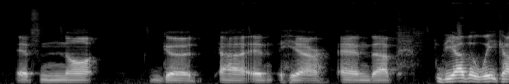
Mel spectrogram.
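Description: The speaker is a man. He has a New Zealand accent. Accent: Kiwi. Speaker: international news correspondent. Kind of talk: casual chat. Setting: remote call from Tokyo.

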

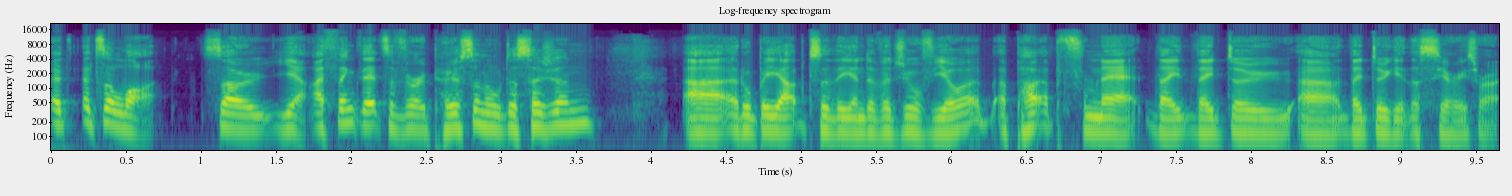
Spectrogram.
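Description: Recorded dry and close with no echo, a man speaks at a moderate pace in a medium pitch, with ordinary pitch variation and a dark, mellow tone. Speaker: entertainment commentator. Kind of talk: casual radio chat. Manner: casual, fillers like kinda.

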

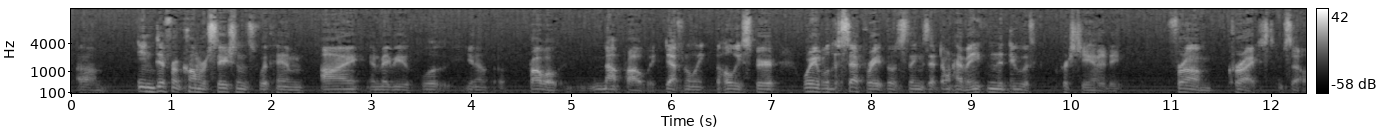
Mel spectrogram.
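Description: With an American accent, a man speaks at a fairly quick pace and a fairly low pitch. His pitch varies in an ordinary way, and music plays in the background. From Oklahoma. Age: 30s. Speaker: podcast host, military veteran. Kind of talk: casual interview. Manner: halting, many fillers.

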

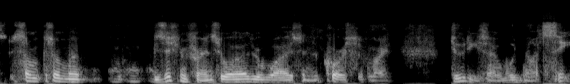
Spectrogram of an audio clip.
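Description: A man with a dark, mellow tone speaks at a moderate pace, his intonation lively. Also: medium pitch for a man. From Philadelphia area, Pennsylvania. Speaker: rock guitarist. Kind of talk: casual interview chat. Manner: halting, with many repetitions.

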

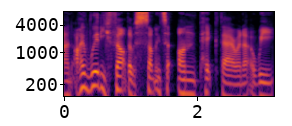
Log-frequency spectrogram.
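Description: With a normal speaking voice, a man talks fairly quickly at a medium pitch, his intonation lively. The recording is very clean with a silent background and a dry, close sound with no echo. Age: 40s. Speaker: physician and podcaster. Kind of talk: casual interview conversation.

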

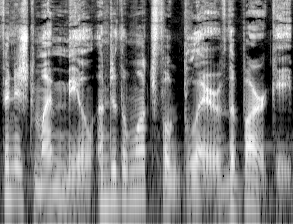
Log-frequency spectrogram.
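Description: This is plain reading aloud. The text is read through.

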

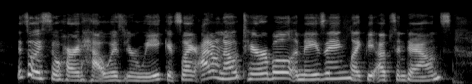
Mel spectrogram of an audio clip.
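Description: Against a quiet background, a woman talks in a bright, sharp tone with ordinary pitch variation. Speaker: screenwriter and podcast host. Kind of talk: casual interview.

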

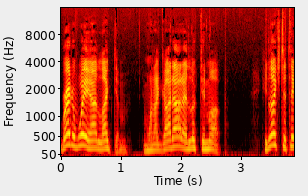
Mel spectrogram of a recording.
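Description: Reading aloud in a natural voice, full of lively intonation

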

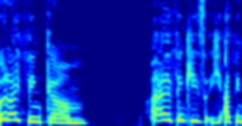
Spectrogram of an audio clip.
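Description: Her pitch swings very wide. The woman talks at a fairly slow speed. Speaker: comedian and producer. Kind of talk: casual chat.

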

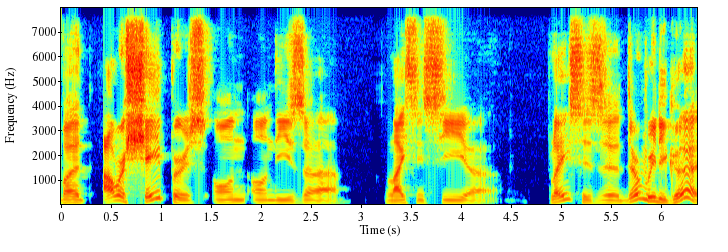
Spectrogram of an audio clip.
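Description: A man speaks very slowly in a fairly low voice. His pitch varies in an ordinary way. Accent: Portuguese. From Brazil, Rio de Janeiro. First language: Portuguese. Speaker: surfboard shaper. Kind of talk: casual interview. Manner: hesitant, with many fillers.

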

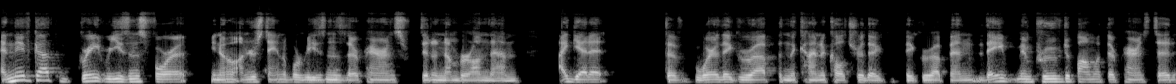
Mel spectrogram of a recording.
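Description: A man's fairly low, fairly quick delivery with fairly even intonation, a plain, everyday voice, and dry, close sound with no echo. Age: 40s. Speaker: podcast host and business coach. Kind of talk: solo podcast monologue.

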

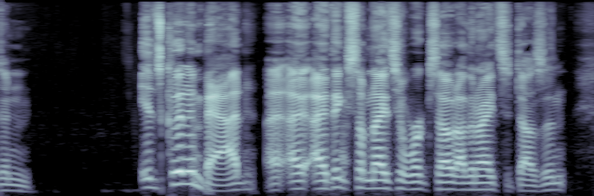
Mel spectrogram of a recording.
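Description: Heard in a dry, close sound with no echo, a man with an unremarkable speaking voice talks at a fairly quick pace, medium pitch and ordinary pitch variation. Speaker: sports radio reporter, guest. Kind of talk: casual sports podcast chat.

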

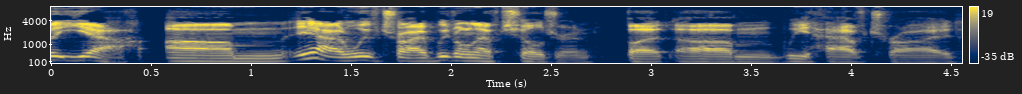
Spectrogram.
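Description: This is a man with an ordinary speaking voice. He speaks at a medium pitch and a fairly slow pace. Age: 20s. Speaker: journalist. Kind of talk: interview.

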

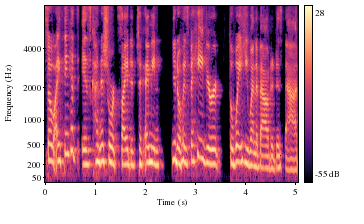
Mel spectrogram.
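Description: Speaking at a very fast pace, a woman shows a slight Mid-Atlantic accent. The background is quiet. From US Mid-Atlantic. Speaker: policy analyst. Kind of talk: casual chat.

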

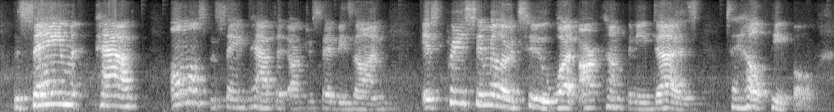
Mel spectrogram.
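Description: A woman's fairly high voice with very wide pitch swings over noticeable background noise. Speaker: health product entrepreneur. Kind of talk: sales pitch. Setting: phone call.

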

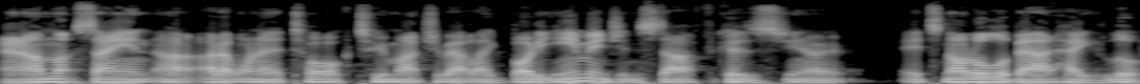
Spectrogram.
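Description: A man at a fairly low pitch with an Australian accent, talking at a very fast pace, in a very clean recording with a silent background. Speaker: fitness coach and podcast host. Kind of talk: solo podcast monologue. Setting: home studio. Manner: casual, conversational.

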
